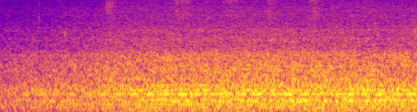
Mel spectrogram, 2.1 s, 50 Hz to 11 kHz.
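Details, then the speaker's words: 26" DoALL 2612-2H vertical contour bandsaw, hydraulic table feed moving the table forward automatically: steady mid-pitched hydraulic hum that swells slightly then holds even; gives a nice even push, feed working normally. "as it's automatically feeding it, it can go in there and pull it in for you rather than you having to push it in. And it'll give it a really nice even push each time."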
